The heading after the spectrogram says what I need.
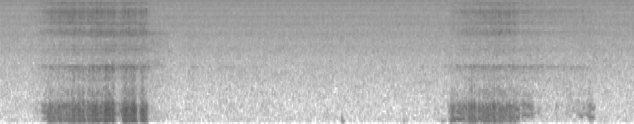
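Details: Two rough, fluttering snores about five seconds apart in a quiet room. Snoring.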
